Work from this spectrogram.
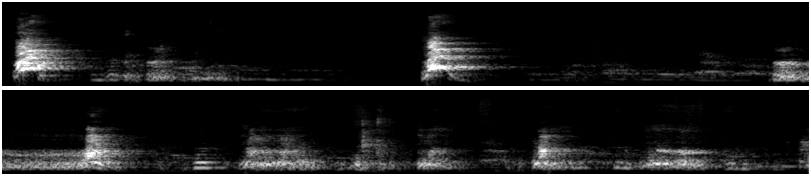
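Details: Bull Terrier puppy, three months old, barks while playing with a rock: two sharp barks, then a run of quicker, rougher barks and growly yaps, about one every second.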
